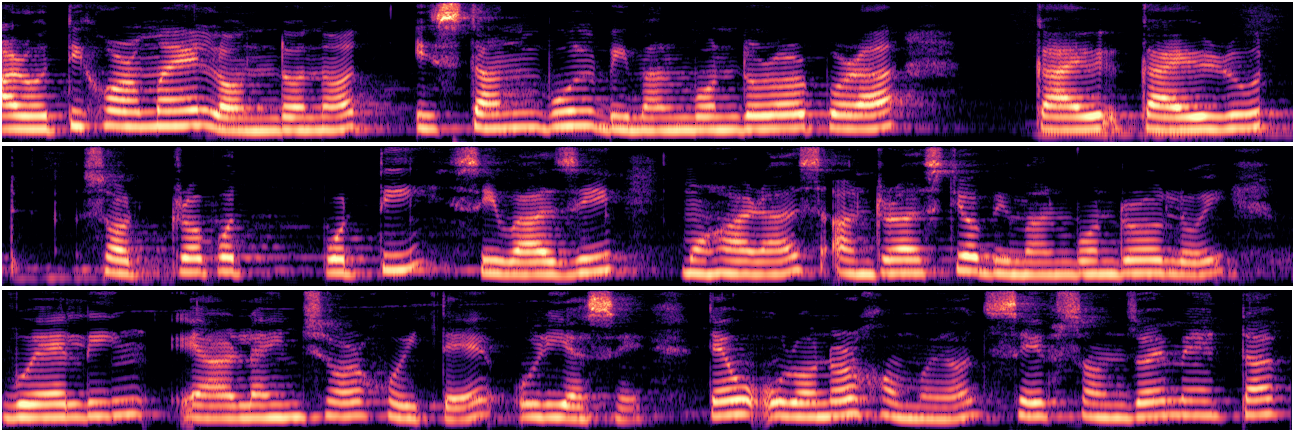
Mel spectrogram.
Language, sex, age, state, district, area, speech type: Assamese, female, 18-30, Assam, Majuli, urban, read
